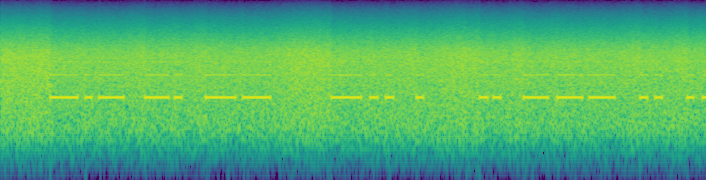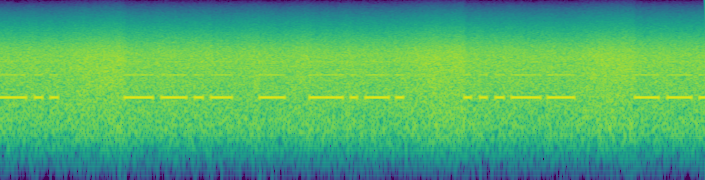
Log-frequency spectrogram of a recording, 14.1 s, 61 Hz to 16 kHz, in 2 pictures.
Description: Morse code, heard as a keyed tone, hand-sent with a straight key, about 16 wpm, 780 Hz, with radio static. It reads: KNM DE IOIL QTC 3 …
